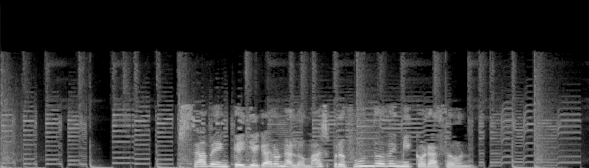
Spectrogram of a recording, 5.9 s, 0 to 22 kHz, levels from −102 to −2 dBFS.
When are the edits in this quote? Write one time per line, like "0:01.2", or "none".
0:01.9
0:04.8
